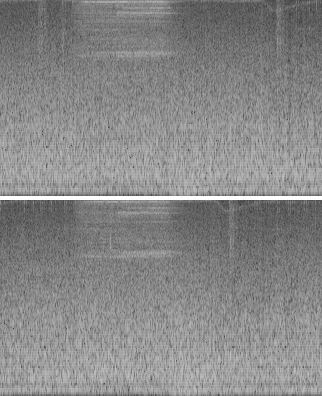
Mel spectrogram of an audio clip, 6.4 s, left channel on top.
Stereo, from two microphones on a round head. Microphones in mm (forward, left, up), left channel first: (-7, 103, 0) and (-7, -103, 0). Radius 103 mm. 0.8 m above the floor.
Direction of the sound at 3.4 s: 15° left (ahead or behind).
